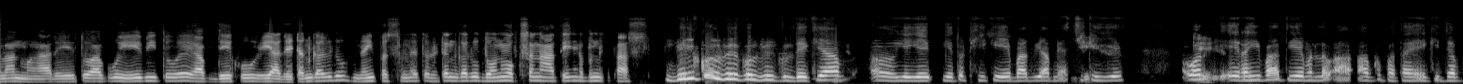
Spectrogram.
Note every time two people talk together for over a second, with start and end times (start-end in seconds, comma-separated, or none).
none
